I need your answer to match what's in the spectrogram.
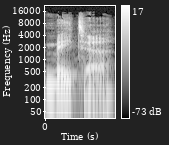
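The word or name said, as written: μήτε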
